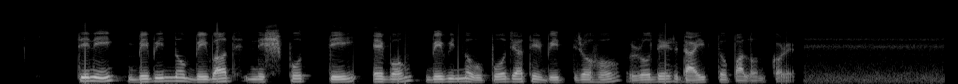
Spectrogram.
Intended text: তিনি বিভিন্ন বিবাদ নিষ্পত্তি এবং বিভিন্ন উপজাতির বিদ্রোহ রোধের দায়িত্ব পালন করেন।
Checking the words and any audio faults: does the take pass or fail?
pass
